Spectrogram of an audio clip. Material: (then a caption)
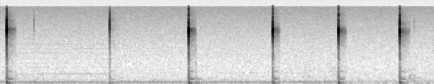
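Resin. Small square resin diamond-painting drills are pressed one by one onto a flat, sticky adhesive canvas with a pink plastic drill pen with a metal tip. Six sharp, bright clicks land at uneven intervals and die away almost instantly, over a faint low hum.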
